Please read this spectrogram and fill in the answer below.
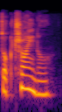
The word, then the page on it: doctrinal: British English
